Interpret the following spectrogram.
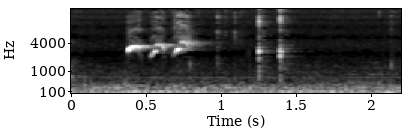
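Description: Bird-like chirping: three quick, high, downward-sliding chirps about half a second in, followed by a couple of faint clicks.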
